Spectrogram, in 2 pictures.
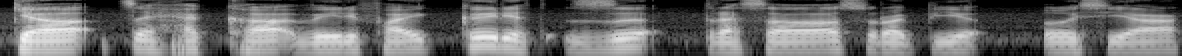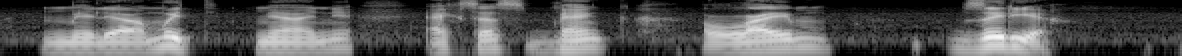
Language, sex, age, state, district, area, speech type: Kashmiri, male, 18-30, Jammu and Kashmir, Bandipora, rural, read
